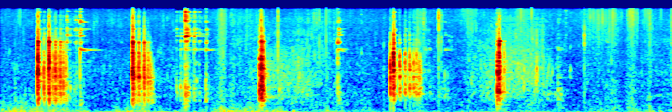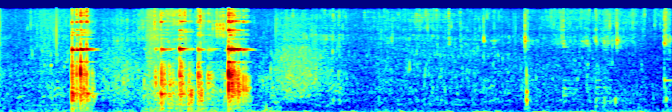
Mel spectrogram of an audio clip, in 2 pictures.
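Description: Cookware clinking and clattering as it is handled: about eight sharp knocks over the first nine seconds, the last few ringing briefly.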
